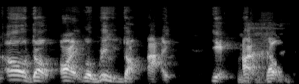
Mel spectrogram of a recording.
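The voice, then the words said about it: Imitated hood street accent. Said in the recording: “he's just kind of hood, dude. Like, that's the fucking accent.”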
